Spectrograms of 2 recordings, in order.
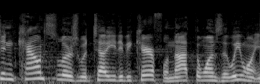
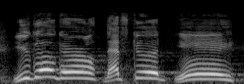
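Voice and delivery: chirpy high cheer, hammed up; mock cheerleader; 5 semitones higher, slower than usual. God booting you out with a mock cheer. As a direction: cheer them on like a sideline fan.

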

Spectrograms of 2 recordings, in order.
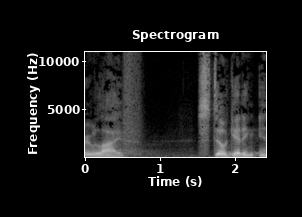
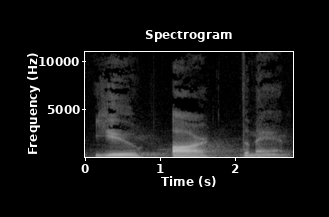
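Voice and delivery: softer, low, pausing on each word; dramatic hushed line; 8 semitones lower, 5 dB quieter, slower than usual. Shown as a demonstration. Nathan confronting David with his sin, hushed and low. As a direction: let each word land in tension. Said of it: "tension, say it with me".

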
